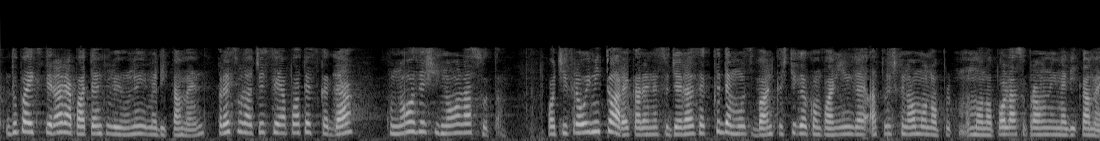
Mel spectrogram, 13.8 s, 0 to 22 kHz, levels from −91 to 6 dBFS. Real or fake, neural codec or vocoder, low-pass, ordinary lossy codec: fake; codec, 44.1 kHz, 7.8 kbps, DAC; 5.4 kHz; AAC, 24 kbps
